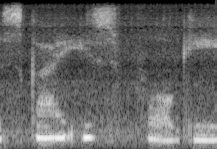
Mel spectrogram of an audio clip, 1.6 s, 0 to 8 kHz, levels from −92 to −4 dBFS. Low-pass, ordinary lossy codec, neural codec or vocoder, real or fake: 7.2 kHz; Opus, 64 kbps; none; real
